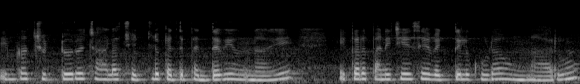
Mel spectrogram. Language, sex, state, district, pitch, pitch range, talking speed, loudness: Telugu, female, Andhra Pradesh, Chittoor, 235 Hz, 225-250 Hz, 135 wpm, -23 LUFS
